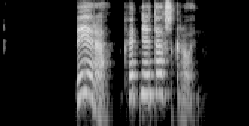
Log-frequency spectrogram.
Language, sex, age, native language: Icelandic, female, 50-59, German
